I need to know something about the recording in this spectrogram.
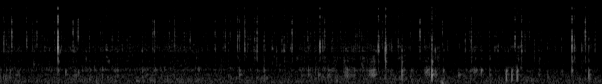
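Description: Underwater sound picked up by a camera held below the surface while snorkeling: a low steady water hiss with scattered irregular clicks and crackles.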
